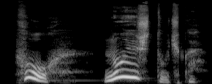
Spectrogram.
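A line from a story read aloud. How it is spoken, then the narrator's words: Exhaled, admiring and relieved. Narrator (Russian): Выдохнул одновременно с восхищением и облегчением лорд Мэшем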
